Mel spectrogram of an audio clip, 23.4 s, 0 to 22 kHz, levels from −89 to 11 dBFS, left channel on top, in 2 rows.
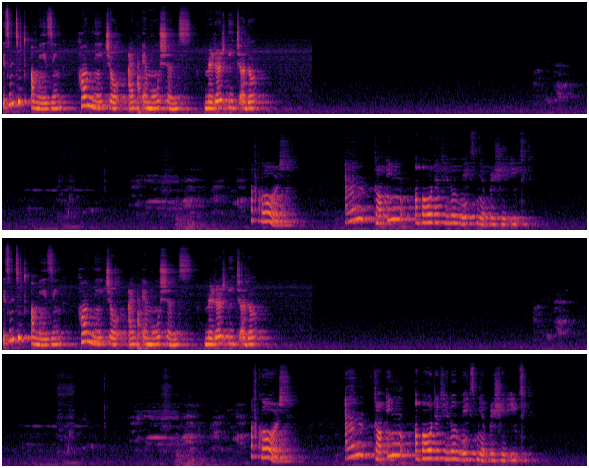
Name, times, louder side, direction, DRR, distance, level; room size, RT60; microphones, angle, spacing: voice 1, 0.0-1.2 1.5-3.6 4.0-5.1, left 1 dB, 30° left, 7 dB, 2.6 m, -23 dB
voice 2, 15.2-15.5 16.7-17.4 18.5-22.2, right 2 dB, 85° right, 4 dB, 4.2 m, -27 dB
27.5 x 26.0 x 5.7 m, 0.77 s
head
